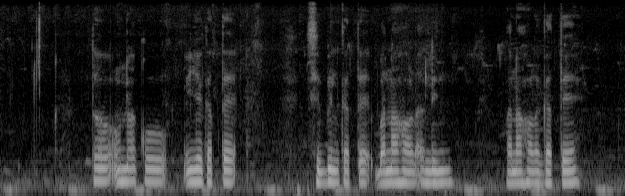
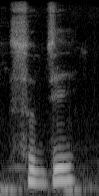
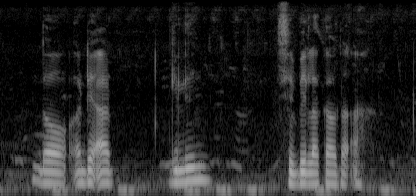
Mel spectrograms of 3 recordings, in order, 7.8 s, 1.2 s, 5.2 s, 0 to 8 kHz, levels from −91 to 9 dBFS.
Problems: constant background noise, background conversations at intervals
